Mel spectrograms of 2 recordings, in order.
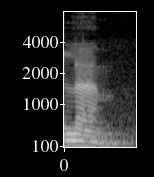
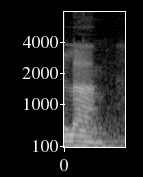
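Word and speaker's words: لام: Et le lam, prononcez-le, ou prononcez cette lettre toujours de manière légère.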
